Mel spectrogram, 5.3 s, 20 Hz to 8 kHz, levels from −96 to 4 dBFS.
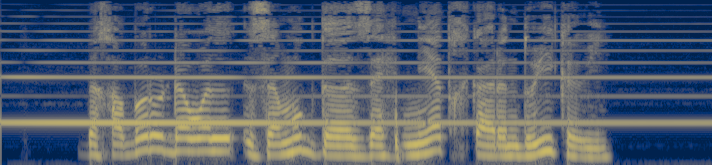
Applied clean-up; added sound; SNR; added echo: none; Wind instrument, woodwind instrument; 5 dB; none.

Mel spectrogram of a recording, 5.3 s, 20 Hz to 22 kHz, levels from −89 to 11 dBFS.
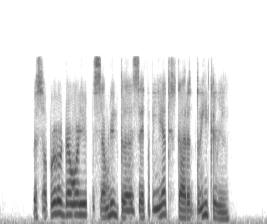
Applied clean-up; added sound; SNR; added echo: neural diffusion model UNIVERSE++.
